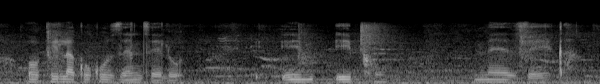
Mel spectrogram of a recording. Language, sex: Xhosa, male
